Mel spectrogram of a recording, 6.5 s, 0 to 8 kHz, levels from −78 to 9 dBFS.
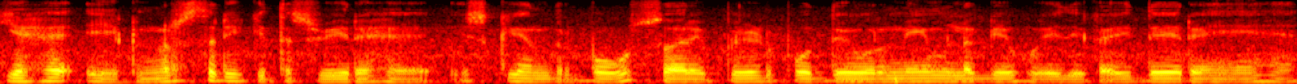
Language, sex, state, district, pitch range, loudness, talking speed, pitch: Hindi, male, Rajasthan, Bikaner, 105-110 Hz, -19 LUFS, 185 wpm, 105 Hz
